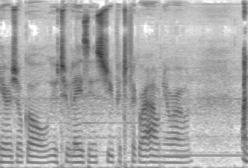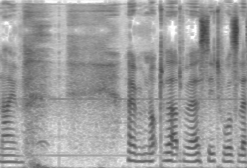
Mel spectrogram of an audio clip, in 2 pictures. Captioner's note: laughs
